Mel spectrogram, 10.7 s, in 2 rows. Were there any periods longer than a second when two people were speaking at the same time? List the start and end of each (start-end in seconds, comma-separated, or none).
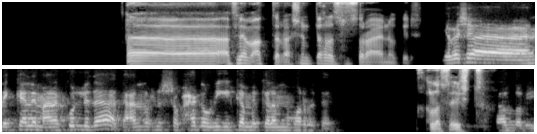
none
